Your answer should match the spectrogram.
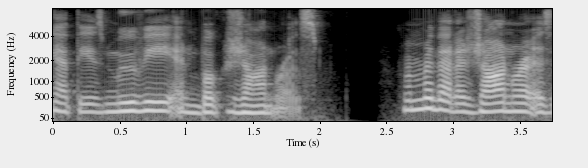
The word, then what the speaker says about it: genre: The pronunciation of the word genre might be a little bit strange to you because it's not an English word, it's a French word.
